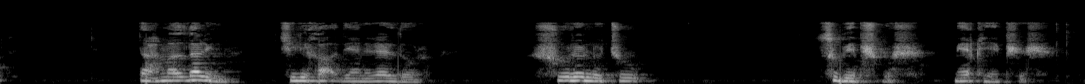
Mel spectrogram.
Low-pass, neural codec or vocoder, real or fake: 7.2 kHz; none; real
